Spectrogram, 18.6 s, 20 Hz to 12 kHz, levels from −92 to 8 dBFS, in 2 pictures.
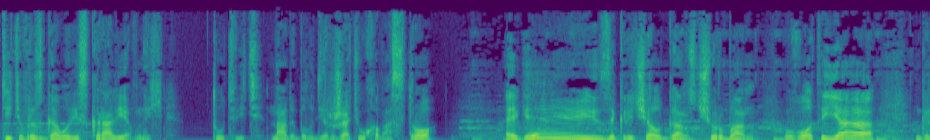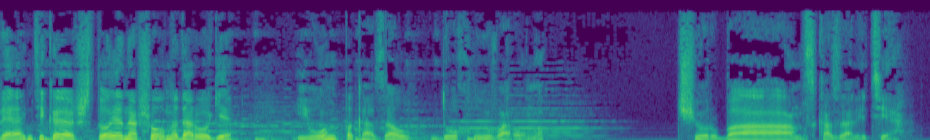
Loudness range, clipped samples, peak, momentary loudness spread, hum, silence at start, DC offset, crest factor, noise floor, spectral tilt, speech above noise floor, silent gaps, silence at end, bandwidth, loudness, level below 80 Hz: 7 LU; under 0.1%; -2 dBFS; 14 LU; none; 0 s; under 0.1%; 16 dB; -55 dBFS; -5 dB/octave; 38 dB; none; 0.25 s; 11.5 kHz; -17 LUFS; -46 dBFS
